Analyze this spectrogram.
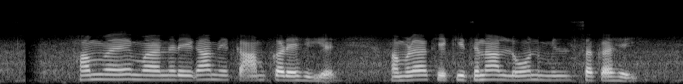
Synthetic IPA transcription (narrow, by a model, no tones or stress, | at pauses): həmːemənɽeɡameka̰mkəɾeɦiɛ̰ | həmɾakekɪt̪naloːnmɪlsəkəɦɛi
